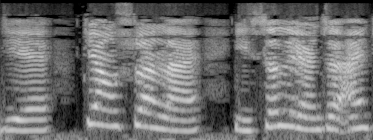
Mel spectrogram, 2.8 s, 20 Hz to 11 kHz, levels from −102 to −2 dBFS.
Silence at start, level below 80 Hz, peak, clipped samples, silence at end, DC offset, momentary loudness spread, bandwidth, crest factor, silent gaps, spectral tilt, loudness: 0 s; -52 dBFS; -4 dBFS; under 0.1%; 0 s; under 0.1%; 9 LU; 10.5 kHz; 18 dB; none; 0 dB/octave; -19 LUFS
